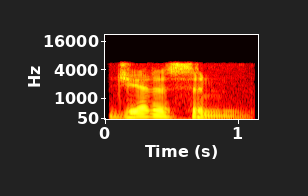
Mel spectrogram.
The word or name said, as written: jettison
